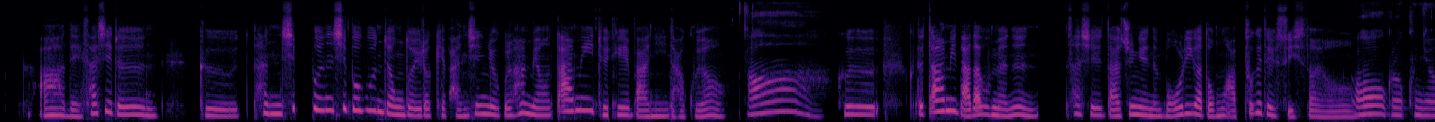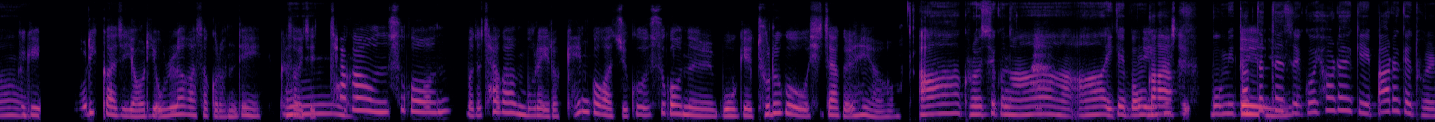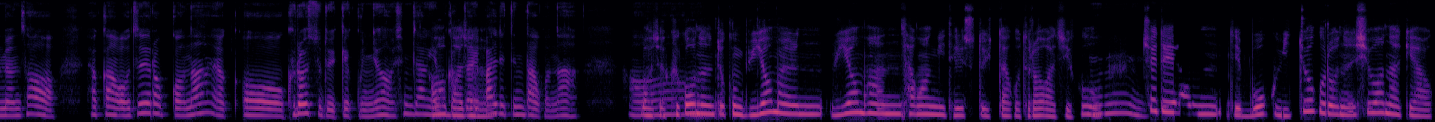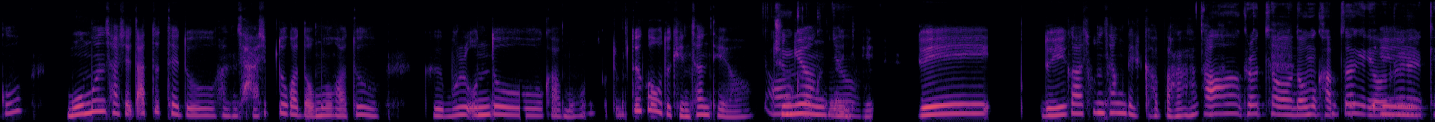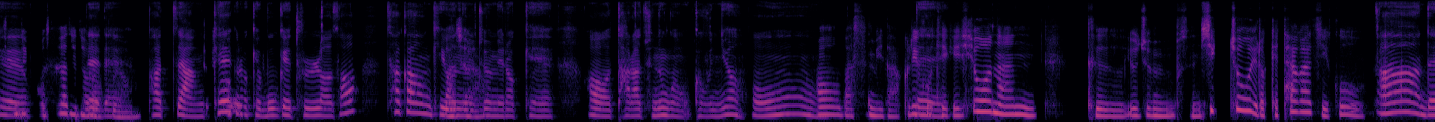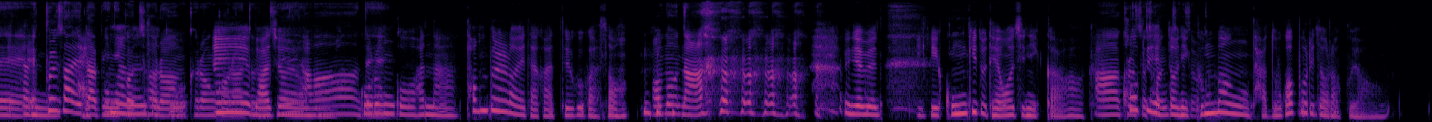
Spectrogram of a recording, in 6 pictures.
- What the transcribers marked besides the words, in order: tapping; other background noise; laughing while speaking: "봐"; laugh; unintelligible speech; in English: "애플사이다 비니거처럼"; laugh
- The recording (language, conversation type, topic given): Korean, podcast, 스트레스를 풀 때 주로 어떤 방법을 사용하시나요?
